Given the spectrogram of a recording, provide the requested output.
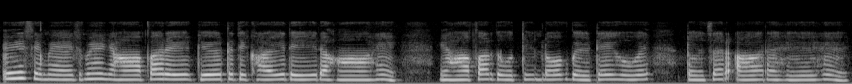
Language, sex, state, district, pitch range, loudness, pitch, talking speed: Hindi, female, Rajasthan, Jaipur, 210-230 Hz, -19 LUFS, 220 Hz, 155 wpm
